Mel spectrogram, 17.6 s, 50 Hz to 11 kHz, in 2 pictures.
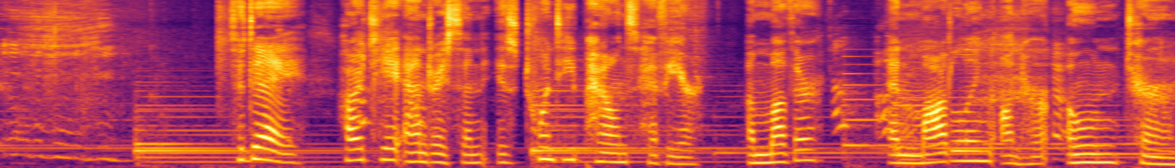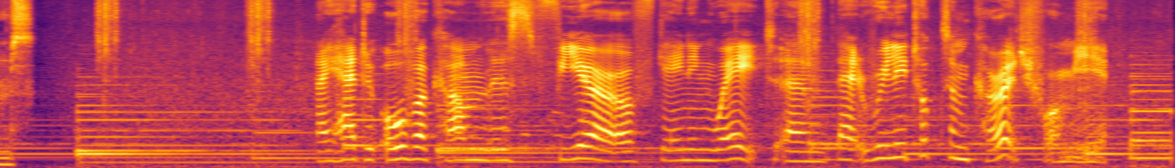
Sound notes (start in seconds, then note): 0.0 laughs; 9.5 camera shutter clicking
